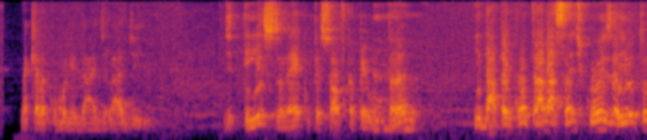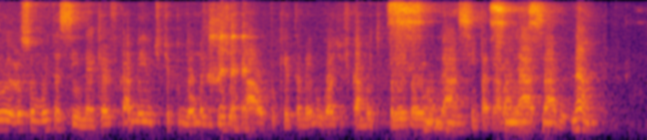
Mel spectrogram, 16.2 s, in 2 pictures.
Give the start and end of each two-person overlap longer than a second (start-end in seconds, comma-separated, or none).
13.0-15.1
